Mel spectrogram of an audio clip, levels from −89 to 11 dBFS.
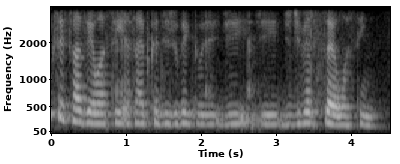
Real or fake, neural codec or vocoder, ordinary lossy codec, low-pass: real; none; AAC, 32 kbps; 3.6 kHz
